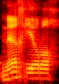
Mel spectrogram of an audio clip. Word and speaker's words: نخرة: أإذا كنا عظاما نخرة Khi lebih jelas kha-nya nakhirah.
